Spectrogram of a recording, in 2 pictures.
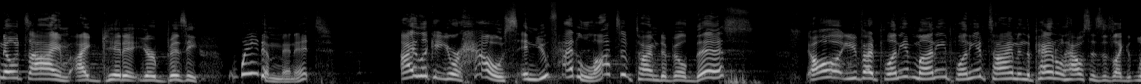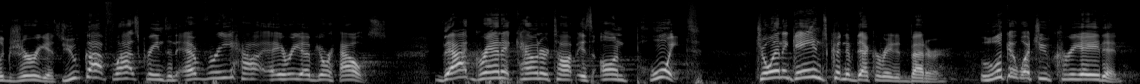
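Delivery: mocking snarky voice.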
